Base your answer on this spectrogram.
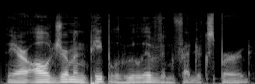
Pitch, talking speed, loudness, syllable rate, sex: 100 Hz, 210 wpm, -19 LUFS, 6.0 syllables/s, male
